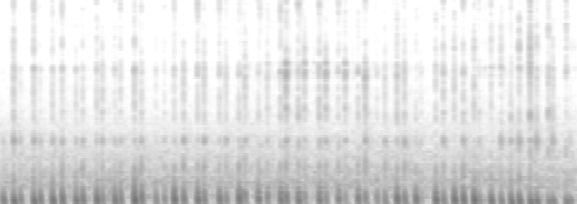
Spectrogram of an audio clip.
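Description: An empty, hollow brown cardboard toilet paper roll tube is held in the hands and tapped and scratched with short fingertips and nails. Dozens of quick, dry, hollow thumps with a low tone follow one another rapidly, each dying away at once. A soft scratchy rustle fills the gaps between them.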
